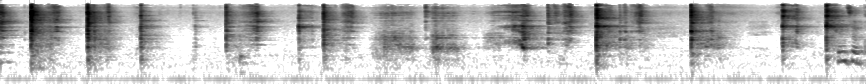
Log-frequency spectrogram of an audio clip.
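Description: A metal frying pan with crumbs in it and cutlery clatter and scrape in a quick, irregular series of clinks and rasps, with faint talk in the background.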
